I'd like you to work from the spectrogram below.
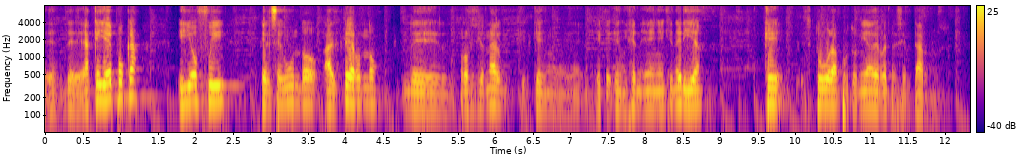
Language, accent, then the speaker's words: Spanish; Talara, Piura, Peru; Soy hijo de padres piuranos. Yo vengo y provengo de Piura, Talara. Yo soy talareño. Estudié en la escuelita Callao, en la antigua y vieja escuelita Callao de la familia Leiva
